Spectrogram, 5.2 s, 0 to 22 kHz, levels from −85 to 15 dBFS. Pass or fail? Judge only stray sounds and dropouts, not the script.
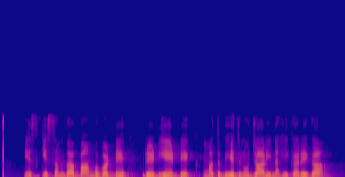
pass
